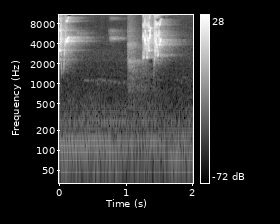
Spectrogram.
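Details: Ngekek-style lovebird call meant to stir other lovebirds: a sharp shrill chirp, a brief thin whistle, then a rasping double burst of high chatter.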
